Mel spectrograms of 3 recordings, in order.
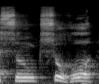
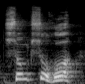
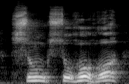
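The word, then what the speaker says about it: Sung Suho: E a elfa ainda soluçando, respondeu: "Circa Surrô tenta ensiná-la a pronunciar seu nome corretamente. É Sung Surô. Sung surrô. Mas a pequena apenas falava: Sungorô.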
